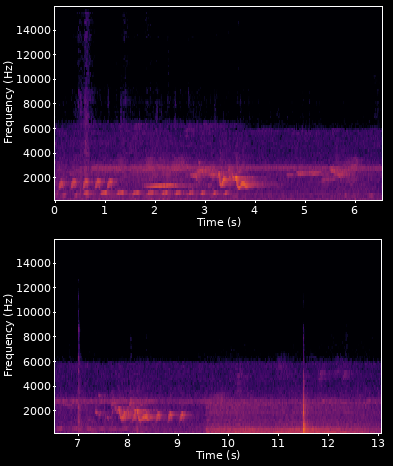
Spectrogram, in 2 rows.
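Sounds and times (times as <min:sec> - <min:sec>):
birds chirping: 0:09.6 - 0:13.0.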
